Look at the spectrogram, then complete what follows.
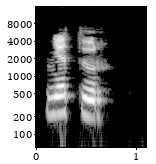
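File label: "нетыр", Komi, female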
